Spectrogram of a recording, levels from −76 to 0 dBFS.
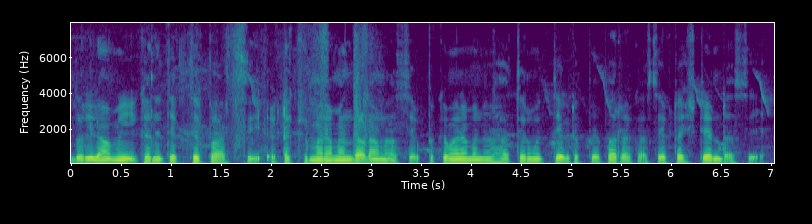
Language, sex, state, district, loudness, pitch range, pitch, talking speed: Bengali, male, Assam, Hailakandi, -17 LUFS, 115-130 Hz, 125 Hz, 160 wpm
